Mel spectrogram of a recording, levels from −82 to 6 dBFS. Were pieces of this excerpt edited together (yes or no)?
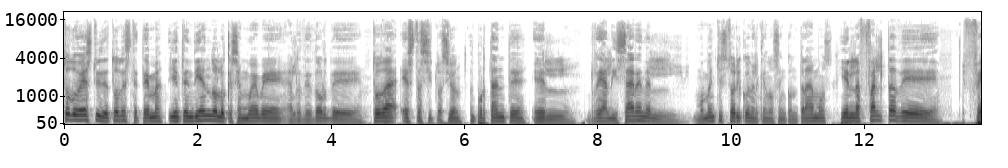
yes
